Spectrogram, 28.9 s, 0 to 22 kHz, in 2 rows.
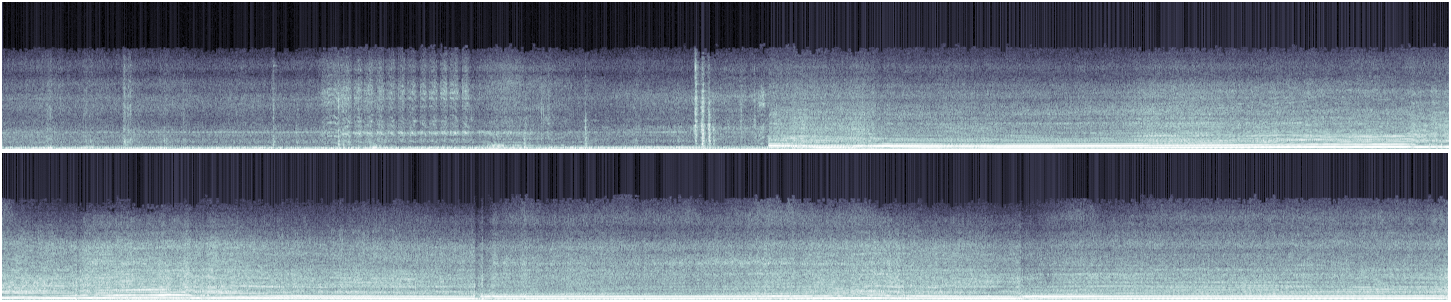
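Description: Yamaha YZF-R6 inline-four running through a LeoVince full-system exhaust. For the first eight seconds or so it gives a low, rough rumble; after that comes a loud, high-revving note whose pitch rises and falls as the bike is ridden.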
